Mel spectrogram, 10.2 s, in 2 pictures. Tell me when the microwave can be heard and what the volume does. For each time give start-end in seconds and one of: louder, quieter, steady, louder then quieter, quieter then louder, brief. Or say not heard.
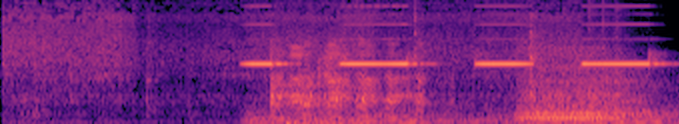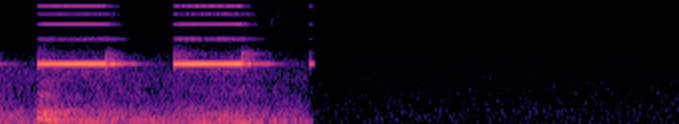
1.8-7.5 steady.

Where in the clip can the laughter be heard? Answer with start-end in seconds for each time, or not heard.
2.0-3.2.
